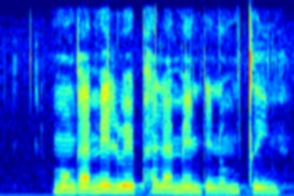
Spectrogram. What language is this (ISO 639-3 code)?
zul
